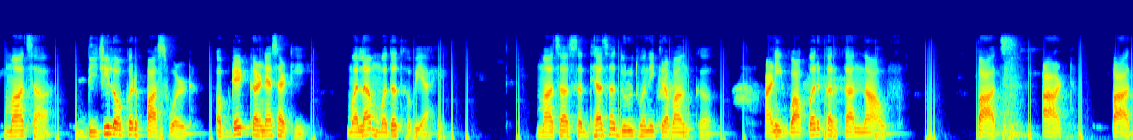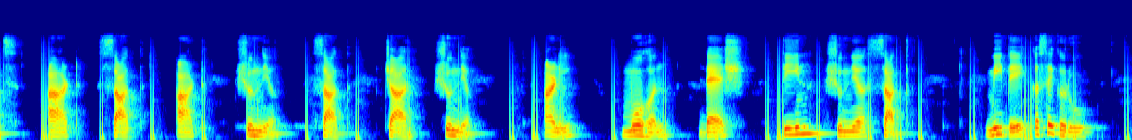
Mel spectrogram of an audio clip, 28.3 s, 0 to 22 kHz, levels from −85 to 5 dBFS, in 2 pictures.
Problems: none marked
